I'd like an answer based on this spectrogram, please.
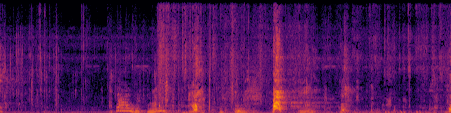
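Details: Pit bulls and a Malinois at play in a back yard; low growls and snarls after a quiet start, then sharp short barks near the middle, with scuffling and rustling between.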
